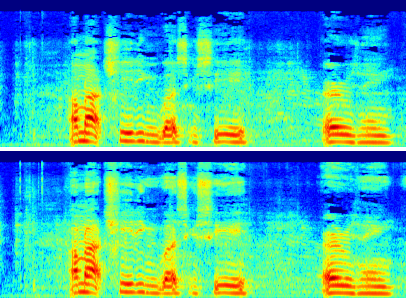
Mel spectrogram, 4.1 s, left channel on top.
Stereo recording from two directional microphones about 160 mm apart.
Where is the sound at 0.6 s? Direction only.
5° right (ahead or behind).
